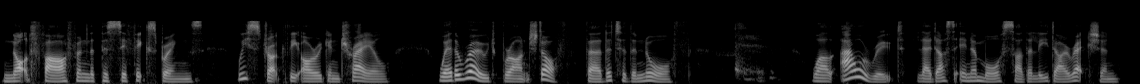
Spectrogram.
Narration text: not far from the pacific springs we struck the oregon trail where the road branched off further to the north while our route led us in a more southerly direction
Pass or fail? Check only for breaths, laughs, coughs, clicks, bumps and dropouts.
fail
